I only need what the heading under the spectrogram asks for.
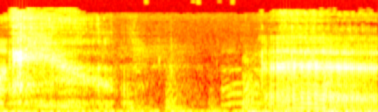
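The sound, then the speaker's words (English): A voice makes a strained, growly imitation of a cat's meow, fairly loud, with a rough start, a brief dip, then a drawn-out wavering tone to the end. “Can't even do a catty noise because you hate it that much.”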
